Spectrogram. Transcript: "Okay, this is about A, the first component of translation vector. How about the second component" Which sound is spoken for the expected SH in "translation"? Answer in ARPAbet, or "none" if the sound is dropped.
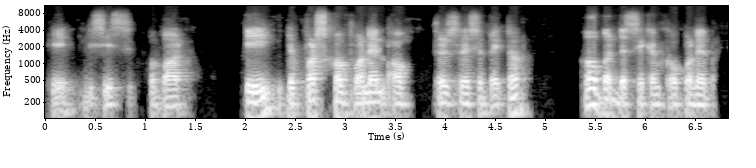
S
